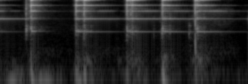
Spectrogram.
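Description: Bicycle bell mounted on a handlebar, struck five times in a steady rhythm, each ring a bright metallic ding that decays quickly, close and clear with no talk.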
